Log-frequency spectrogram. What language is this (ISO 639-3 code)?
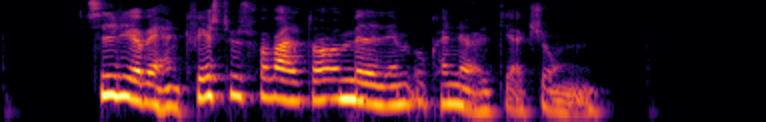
dan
